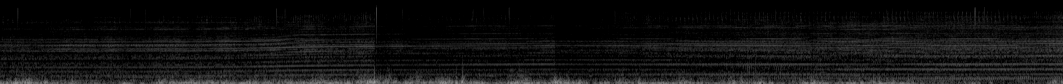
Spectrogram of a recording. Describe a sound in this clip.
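A model helicopter's engine whines steadily overhead, its pitch shifting as it passes.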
